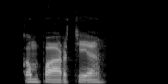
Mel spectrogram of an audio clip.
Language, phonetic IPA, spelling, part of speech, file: Russian, [ˌkomˈpartʲɪjə], компартия, noun, Ru-компартия.ogg
- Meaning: Communist party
